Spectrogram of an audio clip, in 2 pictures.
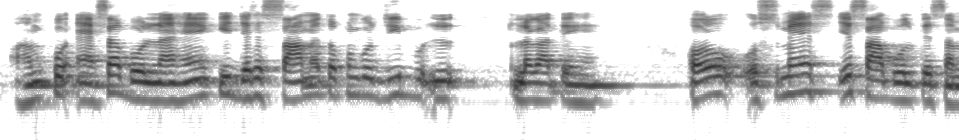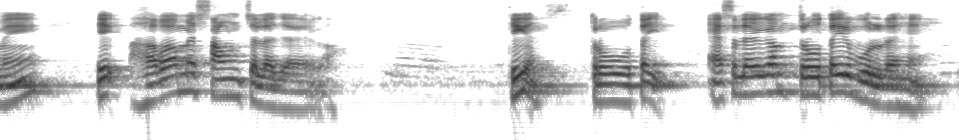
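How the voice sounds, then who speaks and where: Man leading a chant lesson, slightly high voice, very slow syllable drills, dull lo-fi sound. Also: darkish tone. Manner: slow, syllable-by-syllable drilling, then quick explanations; chants verses in a slow sung melody. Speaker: Jain monk teaching recitation. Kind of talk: pronunciation lesson with chanted verses.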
